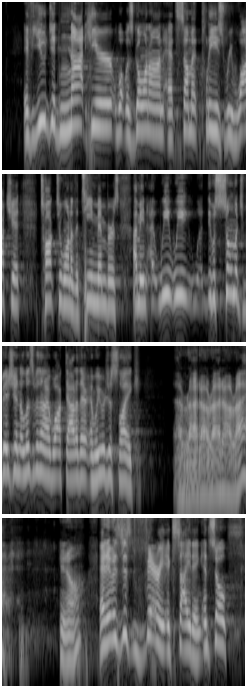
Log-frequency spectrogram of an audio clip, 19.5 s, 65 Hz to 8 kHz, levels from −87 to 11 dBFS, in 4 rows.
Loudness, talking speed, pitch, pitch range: -23 LUFS, 180 wpm, 200 Hz, 185-220 Hz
